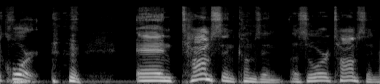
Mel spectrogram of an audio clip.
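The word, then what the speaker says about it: Ausar: shenon leaves the court and Thompson comes in Azor Thompson right that's how you say his name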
